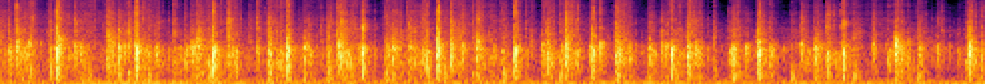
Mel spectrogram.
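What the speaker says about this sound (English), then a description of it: "I'd like the rest of you to give them a round of applause." A small outdoor crowd at a memorial during a congressional campaign launch applauds veterans, with individual claps distinct and fairly close in an uneven rapid patter, and a low background rumble underneath.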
